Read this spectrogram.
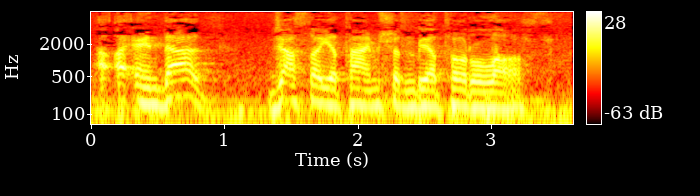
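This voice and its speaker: An actor playing a fretful, kindly older deli owner with a New York Yiddish accent, pleading and emphatic, in an old radio drama. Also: male voice, a little high, normal speed, fairly bright tone. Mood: apologetic, friendly. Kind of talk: old-time radio acting. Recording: muffled, noisy old radio recording.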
